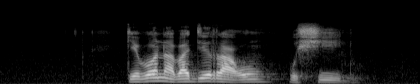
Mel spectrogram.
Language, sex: Northern Sotho, male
